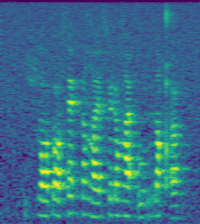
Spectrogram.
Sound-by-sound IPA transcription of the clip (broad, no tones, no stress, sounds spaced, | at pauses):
ç ɔ ɗ ɔ s ɛ h ɨ ʁ ɛ s ʏ ɾ ʏ ʁ æ ʔ u r ɨ qʼ ʏ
